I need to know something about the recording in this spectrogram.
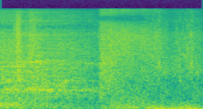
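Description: Electricity crackles and bursts loudly.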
